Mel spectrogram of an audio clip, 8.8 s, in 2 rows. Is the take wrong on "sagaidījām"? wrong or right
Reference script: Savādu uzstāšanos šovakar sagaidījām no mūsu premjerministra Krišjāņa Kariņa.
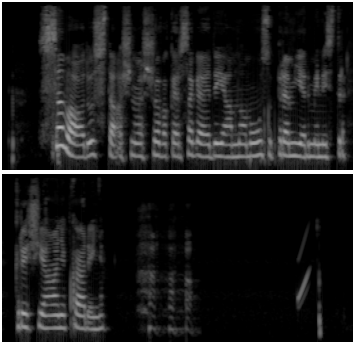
right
